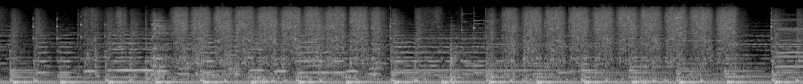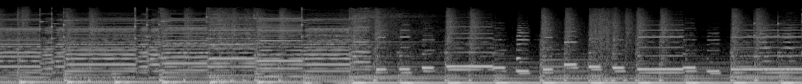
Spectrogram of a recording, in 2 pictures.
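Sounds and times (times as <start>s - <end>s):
background music with bass beat: 0.0s - 16.0s
sanding wood: 0.8s - 7.5s.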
